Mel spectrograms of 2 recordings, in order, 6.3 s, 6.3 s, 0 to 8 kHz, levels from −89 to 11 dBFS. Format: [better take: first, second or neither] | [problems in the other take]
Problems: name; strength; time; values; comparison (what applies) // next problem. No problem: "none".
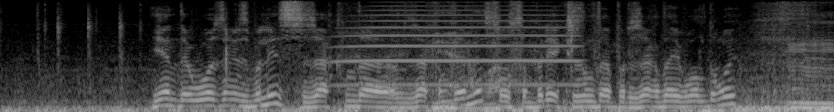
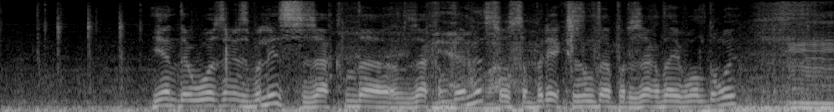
second | background sound (Trumpet); 12 dB below the speech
